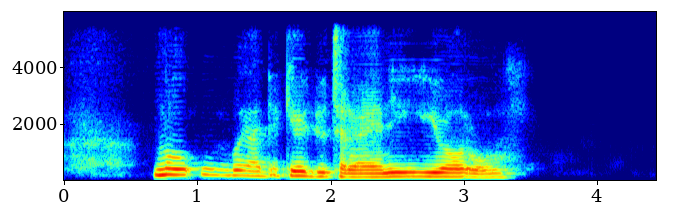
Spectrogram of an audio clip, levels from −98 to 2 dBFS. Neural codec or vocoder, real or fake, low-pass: codec, 16 kHz, 1.1 kbps, Voila-Tokenizer; fake; 5.4 kHz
